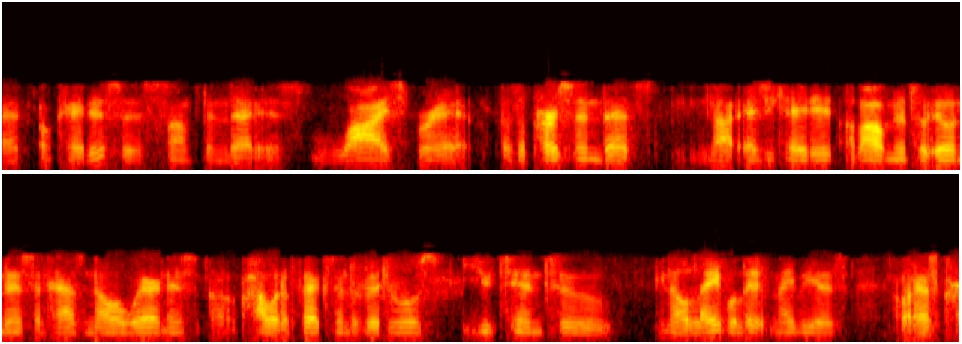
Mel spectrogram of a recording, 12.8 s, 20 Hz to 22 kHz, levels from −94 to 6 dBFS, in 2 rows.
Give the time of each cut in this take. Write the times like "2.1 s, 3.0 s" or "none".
3.2 s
